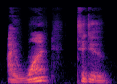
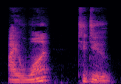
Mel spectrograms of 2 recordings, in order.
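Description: No difference in how they are said.

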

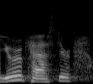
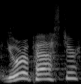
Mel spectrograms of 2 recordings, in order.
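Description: First: The voice stays fairly level at the end. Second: The voice goes way up at the end.

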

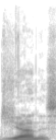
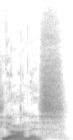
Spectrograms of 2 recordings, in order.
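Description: First: The name does not begin with a soft Y. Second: The name begins with a soft Y sound. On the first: The speaker calls it wrong. "It's not Giannis" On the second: The speaker calls it right. "it's Giannis. Giannis yogging. With a soft yaw"

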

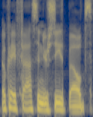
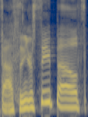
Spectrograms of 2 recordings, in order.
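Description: First: It is said in his natural everyday voice. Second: It is said in an exaggerated, flamboyant camp voice.

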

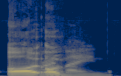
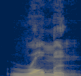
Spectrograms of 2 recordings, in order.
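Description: First: The second syllable sounds like 'main'. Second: The second syllable sounds like 'man'. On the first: The speaker calls it right. "It is Beck Romaine" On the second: The speaker calls it wrong. "I believe the pronunciation is not"

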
